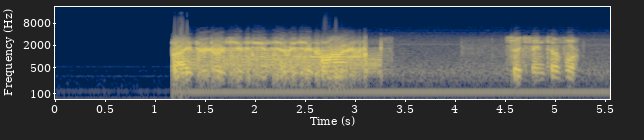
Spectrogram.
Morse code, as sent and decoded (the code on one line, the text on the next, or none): none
